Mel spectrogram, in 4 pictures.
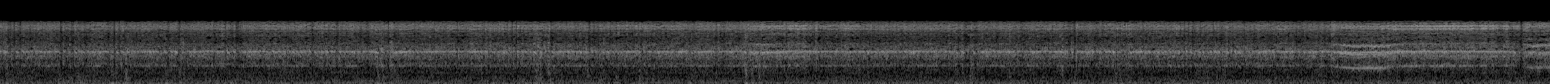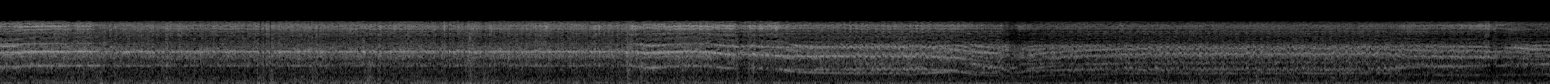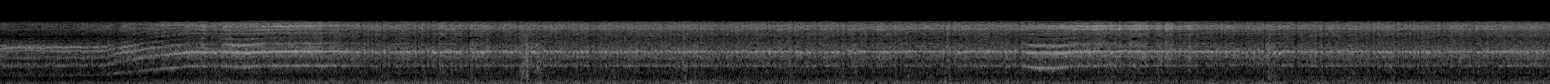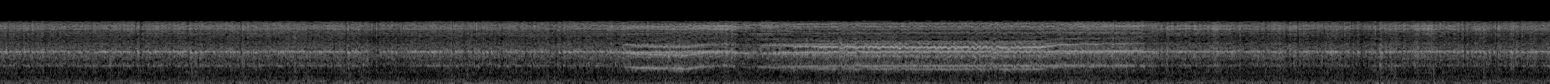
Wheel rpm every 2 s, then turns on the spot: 230, 230, 230, 230, 230, 230, 230, 230, 230, 230, 230, 200, 150, 110, 110, 110, 190, 230, 230, 230, 230, 230, 230, 230, 230, 230, 220, 210, 220, 230, 240.
none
